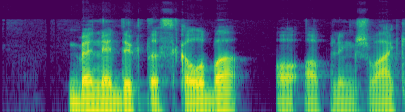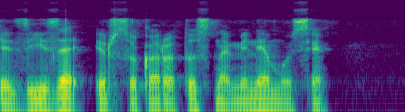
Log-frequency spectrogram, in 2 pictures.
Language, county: Lithuanian, Vilnius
